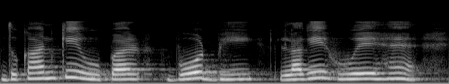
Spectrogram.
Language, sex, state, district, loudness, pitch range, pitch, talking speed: Hindi, female, Uttar Pradesh, Lalitpur, -16 LUFS, 235-265 Hz, 245 Hz, 105 wpm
